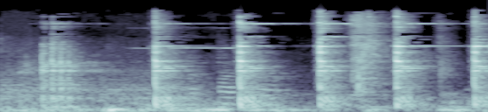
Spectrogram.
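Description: Blacksmith's hammer striking hot iron on an anvil: a quick run of about five blows, each with a short metallic ring.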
